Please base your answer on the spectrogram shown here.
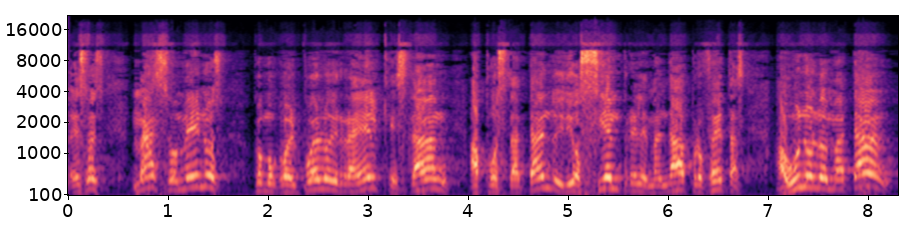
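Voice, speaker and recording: A male pastor preaching a sermon with fervor. He addresses the congregation as brother and asks rhetorical questions. He swings between soft asides and shouted emphasis. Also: sits high.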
